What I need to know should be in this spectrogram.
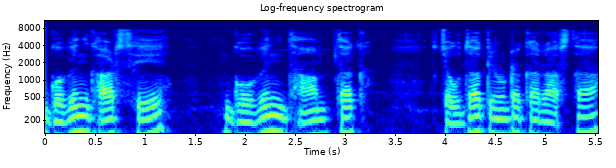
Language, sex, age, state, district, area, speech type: Hindi, male, 45-60, Madhya Pradesh, Jabalpur, urban, spontaneous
